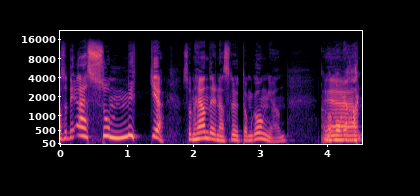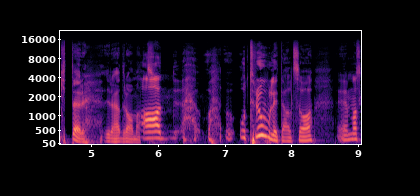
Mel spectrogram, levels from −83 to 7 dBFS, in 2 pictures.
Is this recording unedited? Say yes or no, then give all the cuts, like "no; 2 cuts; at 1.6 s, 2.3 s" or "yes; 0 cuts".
yes; 0 cuts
